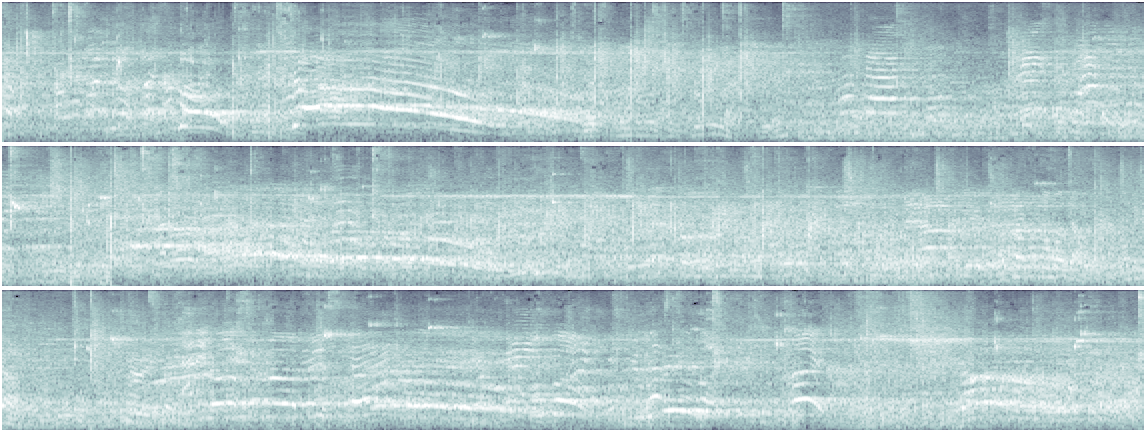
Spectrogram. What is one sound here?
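Sports shoes squeak sharply on a hard floor.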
